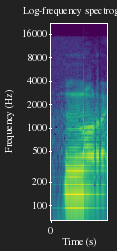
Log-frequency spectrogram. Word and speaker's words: nur: Nur itu ada dua.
